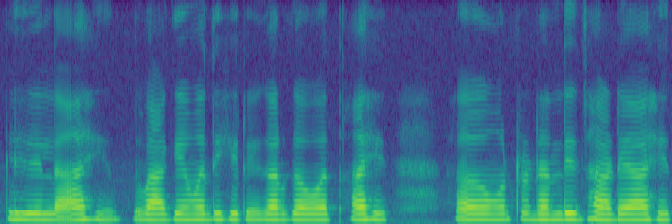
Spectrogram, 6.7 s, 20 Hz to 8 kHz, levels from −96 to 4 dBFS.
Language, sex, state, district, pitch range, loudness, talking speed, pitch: Marathi, female, Maharashtra, Solapur, 220-225 Hz, -15 LUFS, 100 wpm, 225 Hz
